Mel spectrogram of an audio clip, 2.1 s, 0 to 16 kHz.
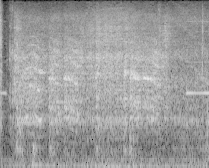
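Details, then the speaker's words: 2015 Toyota Corolla no start after being parked overnight: starter cranks steadily at an even rhythm, almost catches but never starts; suspected fuel delivery problem, fuel pump failure. "okay i almost wanted to start there uh so it might be fuel is what it sounds like"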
